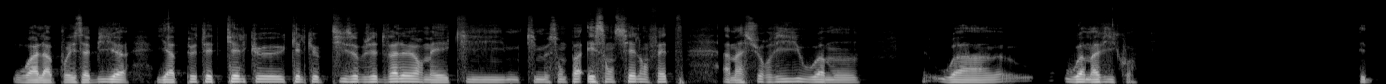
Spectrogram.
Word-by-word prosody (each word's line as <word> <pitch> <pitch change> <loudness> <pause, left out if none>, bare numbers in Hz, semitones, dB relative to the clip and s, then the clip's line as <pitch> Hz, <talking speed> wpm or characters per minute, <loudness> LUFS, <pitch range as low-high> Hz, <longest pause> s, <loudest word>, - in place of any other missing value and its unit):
Voilà, 105 -1 +4
pour 105 - -4
les 105 0 +1
habits, 120 +4 +2
heu, 110 -1 +6 0.3
il 110 - -7
y 115 - +5
a 105 - +5
peut-être 125 +1 0
quelques 125 -2 +3
quelques 125 0 0
petits 125 +4 -5
objets 125 0 +1
de 110 - -14
valeur, 130 -2 +4
mais 105 -1 0
qui 110 0 -5
qui 115 - -7
me 110 -1 -3
sont 115 +2 -6
pas 125 +3 +1
essentiels 125 +1 +1
en 120 - -4
fait 125 +2 -3 0.4
à 105 - -3
ma 100 0 0
survie 125 +3 -4
ou 115 -3 -2
à 110 - +2
mon 105 0 -4 0.8
ou 110 -4 -4
à 105 -1 +1 0.8
ou 120 -1 +1
à 120 - +7
ma 110 0 +4
vie 115 0 -5
quoi. 100 0 -15 2.2
Tu 110 - -3
es - - -14
d - - -25
115 Hz, 175 wpm, -23 LUFS, 105-125 Hz, 2.2 s, à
